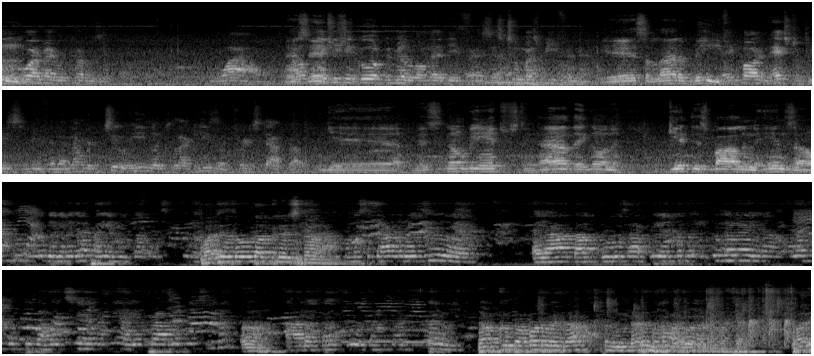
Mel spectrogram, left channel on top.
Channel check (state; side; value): different; both; correlation 0.00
